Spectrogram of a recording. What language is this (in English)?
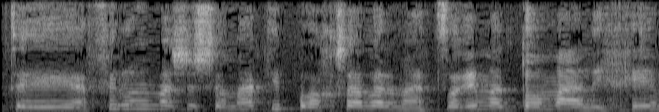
Hebrew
